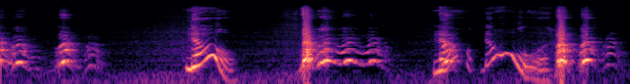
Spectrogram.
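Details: Ankita, a nearly one-year-old female husky, argues with her owner, usually quiet unless she wants something; short warbling yowls rise and bend, then sharp yips, with a person's voice cutting in between.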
